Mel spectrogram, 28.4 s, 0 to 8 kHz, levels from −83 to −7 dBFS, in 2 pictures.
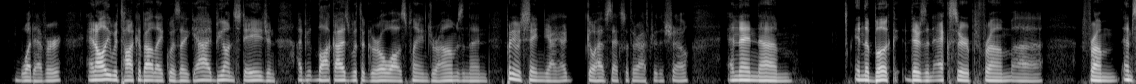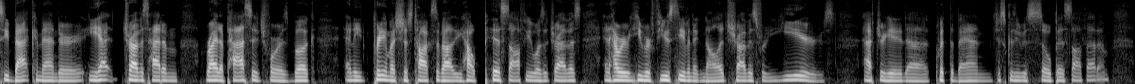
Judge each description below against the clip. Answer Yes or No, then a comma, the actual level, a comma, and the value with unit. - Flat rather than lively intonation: Yes, narrow, 2.2 semitones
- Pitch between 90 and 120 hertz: No, low, 135 Hz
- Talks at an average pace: No, fast, 230 wpm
